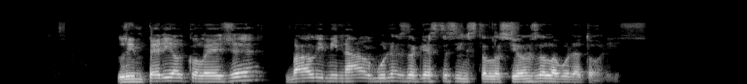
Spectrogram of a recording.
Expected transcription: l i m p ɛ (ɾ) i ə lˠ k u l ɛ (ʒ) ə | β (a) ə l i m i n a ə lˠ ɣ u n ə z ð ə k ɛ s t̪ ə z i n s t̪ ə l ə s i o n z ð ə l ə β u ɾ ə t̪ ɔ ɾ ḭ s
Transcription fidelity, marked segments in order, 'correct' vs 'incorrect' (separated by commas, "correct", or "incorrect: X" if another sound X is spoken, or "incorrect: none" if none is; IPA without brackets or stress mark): correct, correct, correct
